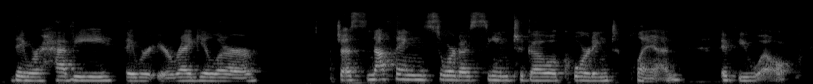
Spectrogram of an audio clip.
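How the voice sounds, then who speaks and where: An unremarkable speaking voice with an American accent, fairly even intonation and a fairly slow pace. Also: woman, medium pitch for a woman. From Pittsburgh, Pennsylvania. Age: 20s. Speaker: nurse. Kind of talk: podcast interview.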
